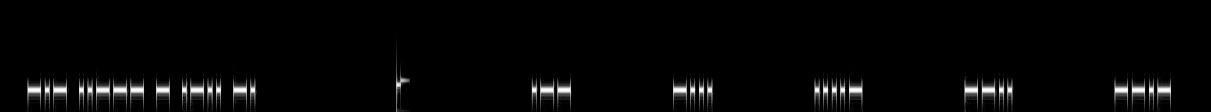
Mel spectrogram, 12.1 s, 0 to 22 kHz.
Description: Morse code, heard as a keyed tone, about 28 wpm, spaced as for 12 wpm, 700 Hz. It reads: K2TLN WB4ZQ
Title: USA Call Signs - 8x Character Spacing - 28wpm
